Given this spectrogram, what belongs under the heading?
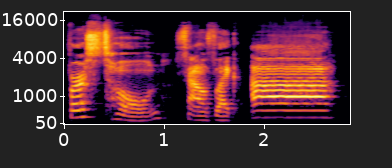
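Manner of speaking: ah held long and high on the first tone; slow, sung-out tone demonstration; tone demo. Shown as a demonstration. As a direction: stretch out ah high and level. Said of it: "in my head, I have to say".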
